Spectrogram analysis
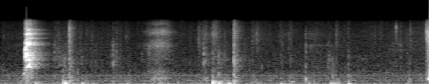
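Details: Puppies, one named Bear, playing indoors; a sharp bark near the start, followed by a few softer yips and a brief whine, with scuffling and sniffing between calls.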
